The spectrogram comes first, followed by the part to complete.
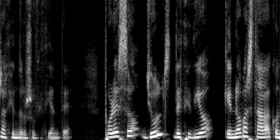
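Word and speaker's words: Joolz: lo emocional, te invito a descubrir más sobre Jules. Se escribe J O o O L Z.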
